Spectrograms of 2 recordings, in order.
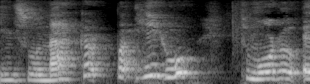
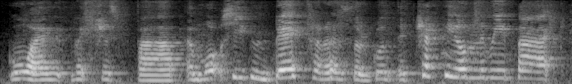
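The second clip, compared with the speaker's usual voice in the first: ordinary talk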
